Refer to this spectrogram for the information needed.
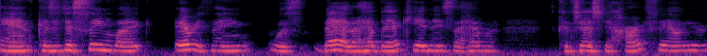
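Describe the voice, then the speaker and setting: Somewhat breathy, fairly high-pitched woman's voice with a dark, mellow tone at a moderate pace. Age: 80s+. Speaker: devotional channel host. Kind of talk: devotional talk. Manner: halting.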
